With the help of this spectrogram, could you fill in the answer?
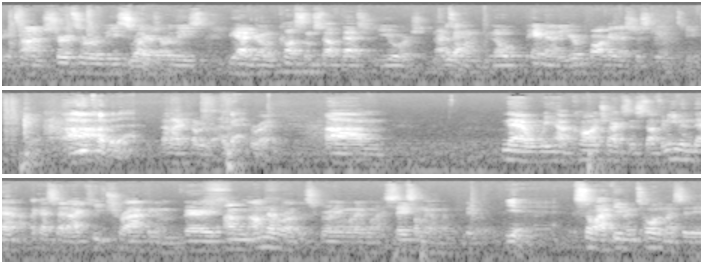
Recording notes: Instead of a typical podcast chat, we recorded our meeting. It’s not the best sound quality as it’s a documentary style podcast instead of an arranged podcast.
